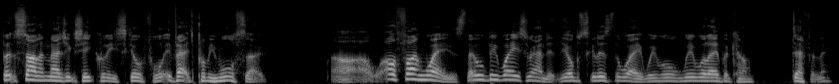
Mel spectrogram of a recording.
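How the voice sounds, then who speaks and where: Husky-voiced man, dry close sound. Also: fairly high pitch, animated, fast, dry recording. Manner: rambling, restarts phrases, earnest. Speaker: podcast guest. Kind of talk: reflective conversational interview.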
